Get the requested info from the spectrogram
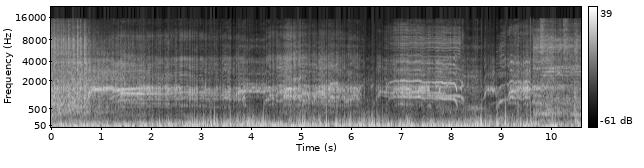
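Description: Roller coaster riders screaming and yelling over the steady low rumble of the moving ride, with long held screams near the start and again near the end.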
